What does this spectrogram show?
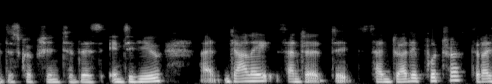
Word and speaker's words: Dally Sandradiputra: And Dali Sandradiputra, did I say it right?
